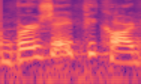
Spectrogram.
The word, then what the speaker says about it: Berger Picard: So it's spelled Berger Picard, right? But it's French, so we have to make it sound all right. So Berger Picard, this is a very ancient French herding breed.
